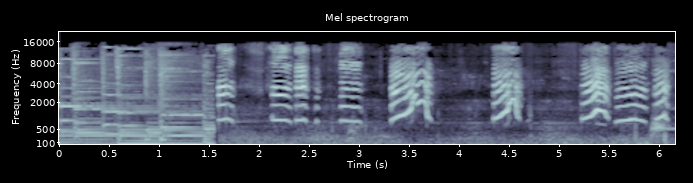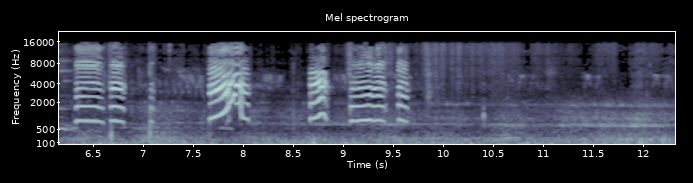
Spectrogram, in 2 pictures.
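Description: Beagle puppies yipping and whining as they play, about a dozen short high-pitched cries rising and falling in pitch, ending about ten seconds in. Upbeat background music plays for the first second and a half, then stops abruptly.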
